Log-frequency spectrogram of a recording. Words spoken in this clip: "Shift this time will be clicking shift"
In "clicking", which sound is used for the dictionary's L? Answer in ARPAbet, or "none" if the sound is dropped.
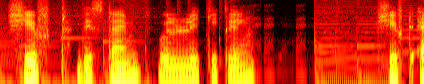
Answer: none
